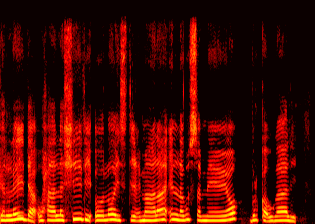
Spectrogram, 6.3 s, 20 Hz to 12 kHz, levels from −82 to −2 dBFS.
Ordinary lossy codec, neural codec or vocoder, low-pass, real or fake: MP3, 96 kbps; none; 10.8 kHz; real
